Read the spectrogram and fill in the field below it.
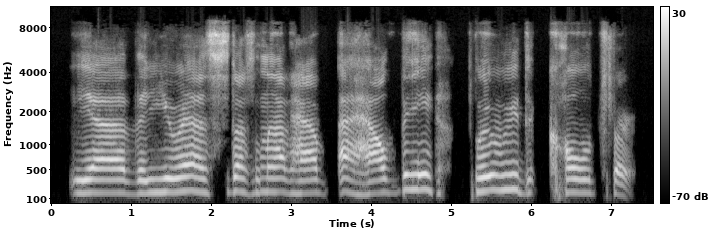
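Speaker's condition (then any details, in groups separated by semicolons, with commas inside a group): Facial paralysis from hydrocephalus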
